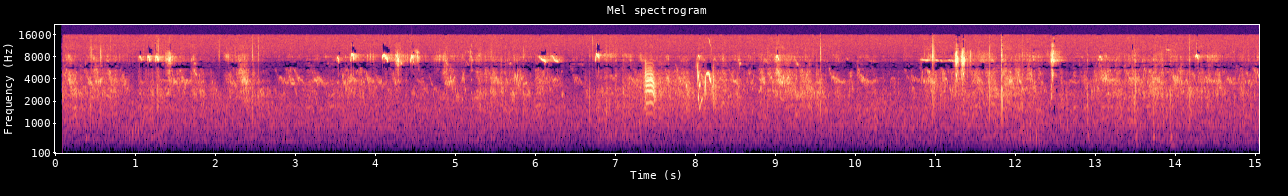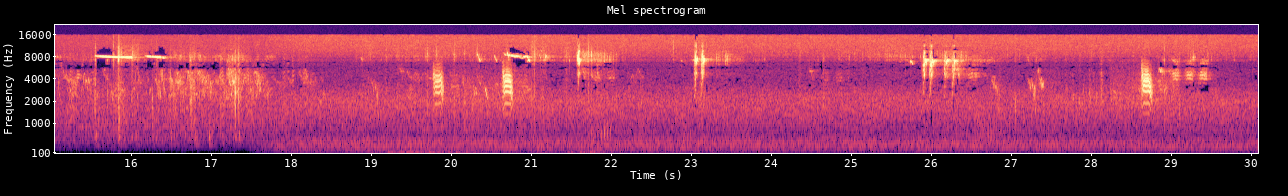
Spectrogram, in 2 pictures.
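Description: Small birds chirping: short, sharp, high notes at irregular intervals over a faint steady hiss, which grows fuller a little past the middle.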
